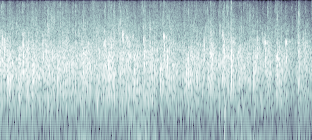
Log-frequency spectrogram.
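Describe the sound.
Warm audience applause welcomes author Roddy Doyle at the Edinburgh International Book Festival, a dense, even wash of clapping that stays loud and steady from start to finish.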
